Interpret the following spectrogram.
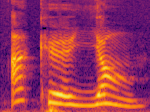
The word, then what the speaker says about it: accueillant: Accueillant, accueillante, accueillant, accueillante. مرحب للمذكر، مرحبة للمؤنث. إذا بالفرنسية نقول لو ماسكولين مذكر accueillant، لا نقرأ حرف ت في الأخير.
